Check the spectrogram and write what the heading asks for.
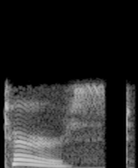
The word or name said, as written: Trst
